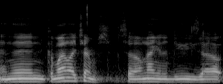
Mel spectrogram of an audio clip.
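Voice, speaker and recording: A soft-spoken man with a dark, mellow tone talks at a medium pitch, his intonation fairly even. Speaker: math review presenter. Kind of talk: tutorial. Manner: casual.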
